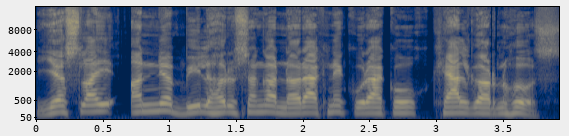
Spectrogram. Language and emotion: Nepali, neutral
